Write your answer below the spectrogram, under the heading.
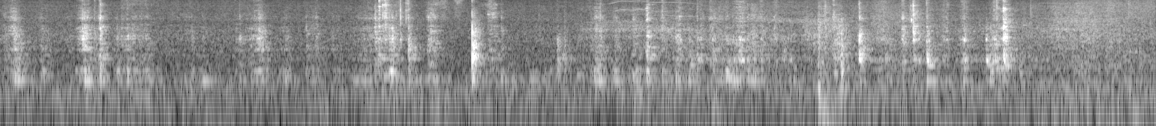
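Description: Small metal nuts being spun by hand onto the potentiometer shafts of a guitar amplifier's metal front panel: light, irregular clicks and scrapes of metal on metal, with one sharper click about three seconds in.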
